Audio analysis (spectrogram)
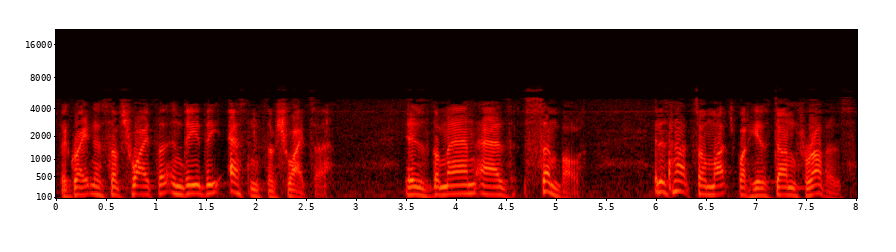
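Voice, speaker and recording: A man reading scripted 1950s radio narration in a solemn, measured, oratorical way. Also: medium pitch. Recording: thin, phone-like 1950s radio recording.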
